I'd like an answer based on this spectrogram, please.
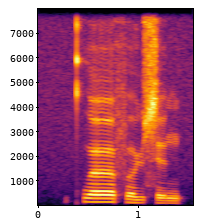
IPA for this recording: kʷʰ œː˥ f ɵ˧ ɥ s ɪ˨ ŋ

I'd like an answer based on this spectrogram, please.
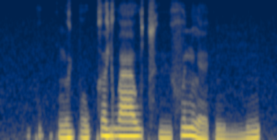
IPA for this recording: kʷ ɐ˧ k̚ ɪ˨ k̚ n̪ ɵ˨˧ ɥ p o˨˥ w k ɐ˥ j w aː˥ w t͡sʰ yː˨ f ɵ˥ n l ɛː˨ k̚ m iː˨˥ m

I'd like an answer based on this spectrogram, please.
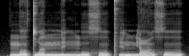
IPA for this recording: n̪ ɤ˥ t̪ w ə˥ n n̪ i˨˩ ŋ m u˥ x o˨˩ ʊ̯ pʰ i˥˩ n m j ɑ˨˩ ʊ̯ x o˥ ʊ̯

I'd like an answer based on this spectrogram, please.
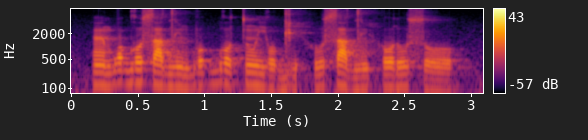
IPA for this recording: ɛ̃˧ b ɔ˦ ɡ o˦ s a˧ d ĩ˨ b o˨˦ ɡ͡b o˦˨ t ũ˧ j o˨ ɡ i˨ h u˨˦ s a˦˨ d ĩ˨ h o˧ ɾ u˧ s o˨

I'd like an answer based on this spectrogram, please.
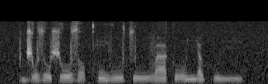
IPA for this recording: d͡ʒ o˨ z o˨ ʃ oː˦˨ z ɔ˨ kʰ ũ˨ v uː˦ t͡s uː˨ β a˦ k oː˨ ɲ a˦ kʷ iː˦

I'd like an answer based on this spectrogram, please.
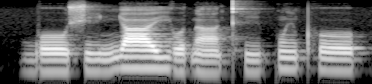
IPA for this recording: b oː˨ ʃ i˨ ɲ aː˦ j ʊ˨ ɗ ã˨ kʰ i˨ kʷ ĩ˦ pʰ ʊ˦

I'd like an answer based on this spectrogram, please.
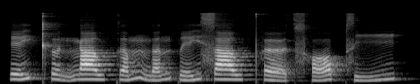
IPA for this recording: e˨˥ j kʰ ɵ˨˩ n ŋ aː˨ w k ɐ˨˥ m ŋ ɐ˨˥ n p e˨˥ j s aː˧ w pʰ œː˨˩ t͡sʰ ɔː˨˥ p̚ s iː˨˥

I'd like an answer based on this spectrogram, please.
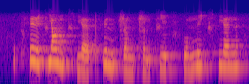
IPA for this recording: t͡sʰ e˥˨ ɪ̯ t͡ɕ j ɑ˥˨ ŋ t͡ɕʰ j ɛ̰˨˩ pʰ y˥˨ n ʈ͡ʂ ə˨˦ n ʈ͡ʂ ə̰˨˩ n t͡ɕ i˨˦ t͡sʰ u˨˦ n̪ i˥˨ t͡ɕʰ j ɛ˦ n

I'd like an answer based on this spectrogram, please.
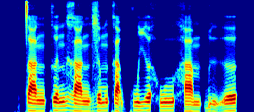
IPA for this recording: t̪ a˧˩ ŋ k ə˨˦ n ɣ a˧˩ ŋ z ə˧ m k a̰˧˨ w k w i˧ ə̯ h w u˧ h a˨˩ m ɓ ɨ̰˧˥ ə̯

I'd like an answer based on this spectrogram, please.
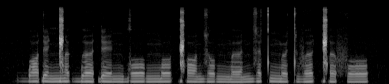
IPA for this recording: ɡ͡b ɔ ɗ e ŋ͡ǁ ə ɡ͡b ə ɗ e ŋ ɡ o ŋ͡m o ǁ ɔ n z o ŋ͡m ə n z ə t ŋ͡m ɵ t v ə ǁ ə f o

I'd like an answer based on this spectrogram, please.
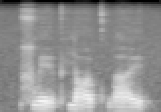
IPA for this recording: ʂ w e˥˧ ɪ̯ pʰ j ɑ˥˩ ʊ̯ kʰ w a˧˥ ɪ̯

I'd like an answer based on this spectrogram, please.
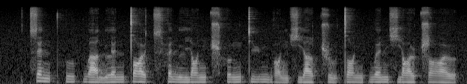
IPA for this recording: t͡s ə˥˩ n pʰ u˧˥ p w a̰˨˩ n l ə˧˥ n t̪ ɑ˥˧ ʊ̯ t͡sʰ ə˥˩ n l j ɑ˧˥ ŋ ʈ͡ʂʰ ʊ˧˥ ŋ t̪ y˧˥ m w ɑ̰˨˩ ŋ ɕ j ä˧˥ ʈ͡ʂ ṵ˨˩ t̪ ɑ˥˩ ŋ p w ə˥ n ɕ j ɑ˥˧ ʊ̯ ʈ͡ʂ ɑ˥˩ ʊ̯

